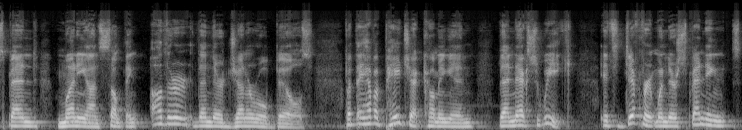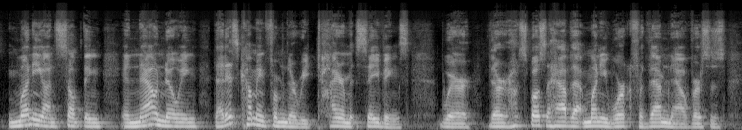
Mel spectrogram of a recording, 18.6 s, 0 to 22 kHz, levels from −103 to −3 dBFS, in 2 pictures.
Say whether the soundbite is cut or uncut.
uncut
